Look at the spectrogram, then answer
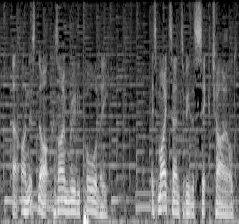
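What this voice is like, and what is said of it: Voice with a cold. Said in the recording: “I've got a cold in August, of all things. So I'm going to have fits of coughing”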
